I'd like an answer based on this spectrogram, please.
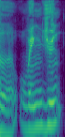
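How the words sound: The word is pronounced with Cantonese sounds. "因为在广东话那是永远"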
